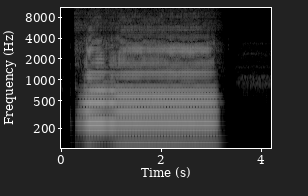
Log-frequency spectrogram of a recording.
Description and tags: Sax Tenor - A#2 - bad-attack bad-timbre bad-richness
Part of the Good-sounds dataset of monophonic instrumental sounds.
instrument::sax_tenor
note::A#
octave::2
midi note::34
good-sounds-id::5238
Intentionally played as an example of bad-attack bad-timbre bad-richness
Asharp2, good-sounds, multisample, neumann-U87, sax, single-note, tenor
